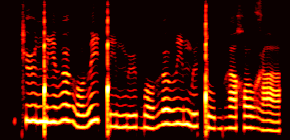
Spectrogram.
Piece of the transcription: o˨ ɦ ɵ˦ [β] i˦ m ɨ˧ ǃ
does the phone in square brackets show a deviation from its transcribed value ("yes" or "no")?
no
